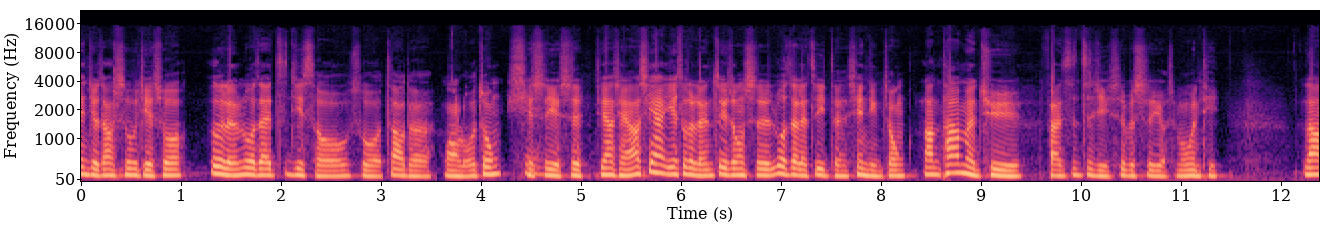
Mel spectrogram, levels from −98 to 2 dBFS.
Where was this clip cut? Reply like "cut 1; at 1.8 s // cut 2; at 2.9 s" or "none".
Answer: cut 1; at 3.5 s // cut 2; at 5.1 s // cut 3; at 8.4 s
